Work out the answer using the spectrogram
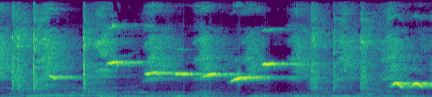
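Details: Murai batu (white-rumped shama) song of whistles and crackle notes to stir young or silent birds: level high whistles, a rising slur, a closing trilled note, with harsh bursts and a low hum.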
